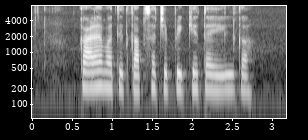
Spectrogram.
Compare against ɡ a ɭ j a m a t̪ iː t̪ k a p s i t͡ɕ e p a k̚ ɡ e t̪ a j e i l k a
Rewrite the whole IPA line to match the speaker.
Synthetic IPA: k a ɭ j a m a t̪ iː t̪ k a p s a t͡ɕ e p i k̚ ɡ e t̪ a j e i l k a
